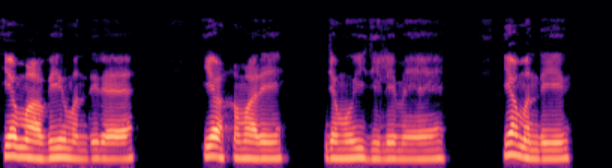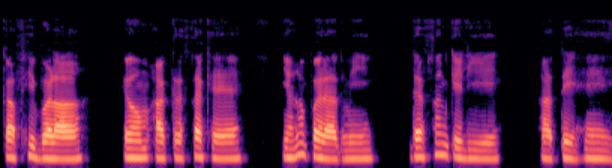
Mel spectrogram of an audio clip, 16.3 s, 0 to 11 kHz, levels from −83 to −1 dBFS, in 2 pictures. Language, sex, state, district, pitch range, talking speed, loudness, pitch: Hindi, male, Bihar, Jamui, 125-140 Hz, 90 wpm, -19 LUFS, 130 Hz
